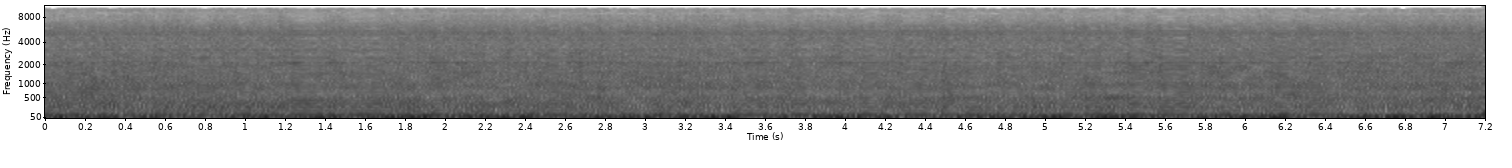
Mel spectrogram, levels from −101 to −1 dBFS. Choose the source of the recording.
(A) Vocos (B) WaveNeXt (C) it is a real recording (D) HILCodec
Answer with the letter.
B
